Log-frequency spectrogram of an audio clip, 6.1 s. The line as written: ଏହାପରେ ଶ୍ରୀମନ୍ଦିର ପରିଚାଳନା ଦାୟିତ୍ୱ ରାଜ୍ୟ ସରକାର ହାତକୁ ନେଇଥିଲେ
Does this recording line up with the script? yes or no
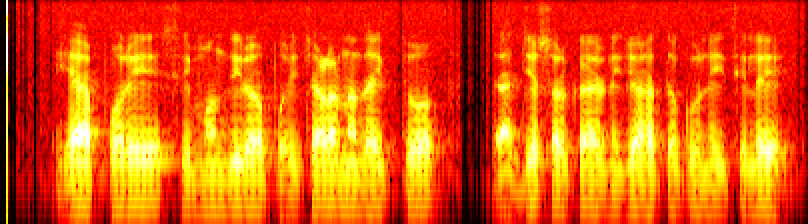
no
